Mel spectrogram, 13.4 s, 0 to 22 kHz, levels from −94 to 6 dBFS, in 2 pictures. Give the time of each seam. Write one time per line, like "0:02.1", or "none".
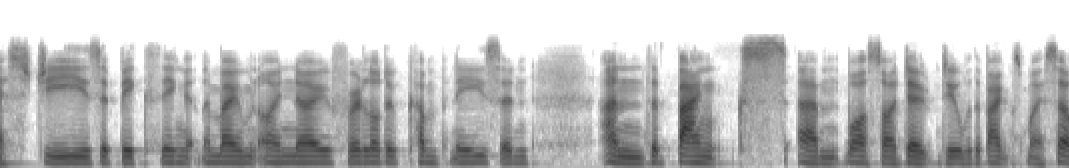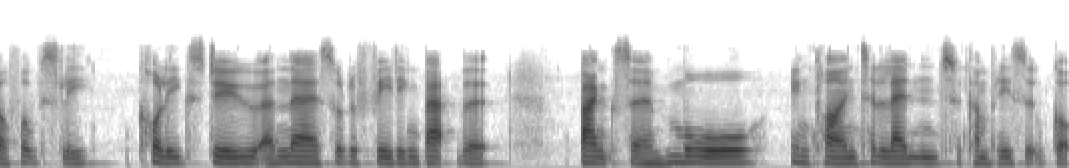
none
